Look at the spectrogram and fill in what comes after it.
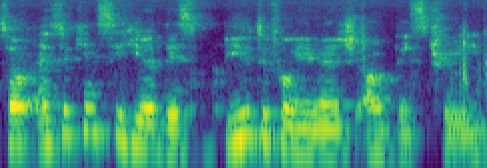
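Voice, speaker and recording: Somewhat breathy and dark, mellow in tone, a man talks at a fairly slow pace. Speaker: professor. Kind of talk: lecture. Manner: halting.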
